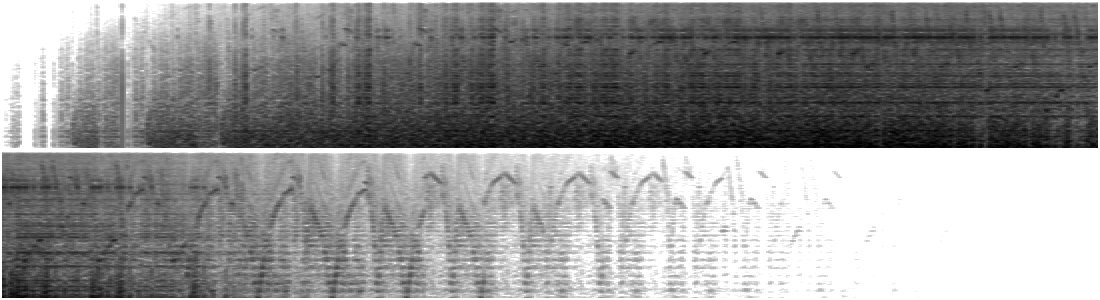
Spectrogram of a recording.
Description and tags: Noisy Thing
All these sounds were synthesized out of white noise being put through many, many plugins and filters.
noise, hi-fi, minimal, minimalistic, silence, fx, experimental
